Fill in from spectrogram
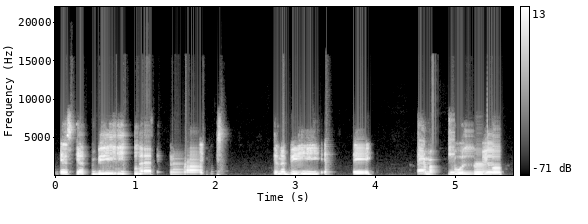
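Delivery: choppy, cutting-out call audio; bad connection, words dropping out; radio breaking up. Real, not acted. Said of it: "you're breaking up a bit".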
